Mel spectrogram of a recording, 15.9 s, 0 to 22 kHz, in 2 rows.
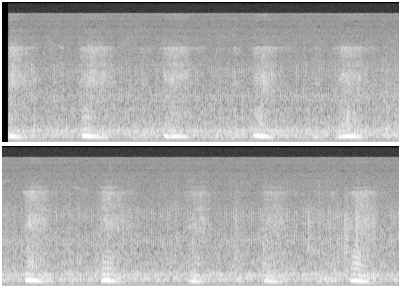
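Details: Cat snoring while asleep after feeding; soft, regular low snores about every 1.6 seconds, roughly 38 a minute; ordinary snoring.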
